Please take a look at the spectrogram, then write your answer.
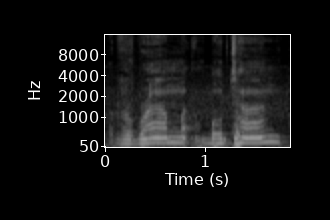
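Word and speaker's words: rambutan: also described um pronounced Ram bhan r a m as in mom uh bhan RAM bhan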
